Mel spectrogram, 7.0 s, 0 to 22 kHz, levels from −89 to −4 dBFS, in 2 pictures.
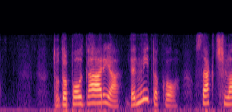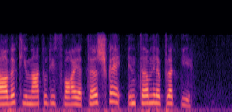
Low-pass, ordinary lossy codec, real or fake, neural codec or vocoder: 7.2 kHz; Opus, 24 kbps; fake; codec, 16 kHz in and 24 kHz out, 0.8 kbps, FocalCodec, streaming, 65536 codes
